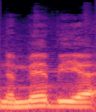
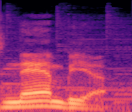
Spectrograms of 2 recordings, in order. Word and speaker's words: Namibia: heard of or when he mispronounced Namibia as nambia or most infamously when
